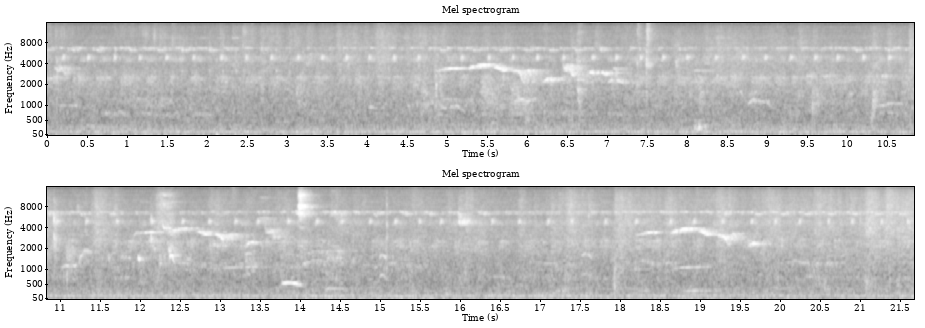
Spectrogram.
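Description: Forest ambience: a bird repeats a short falling call about every six seconds over a steady high insect drone and a low background hum, with a few faint ticks.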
